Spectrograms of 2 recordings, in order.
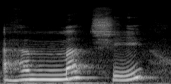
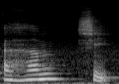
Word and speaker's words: أهم شيء: You can pronounce it as أهم شيء or أهم شيء.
